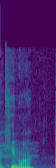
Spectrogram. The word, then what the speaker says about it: quinoa: quinoa, am I saying it right? – Yeah, quinoa.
